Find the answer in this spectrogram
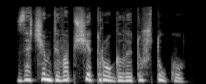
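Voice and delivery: ordinary delivery, nothing marked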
